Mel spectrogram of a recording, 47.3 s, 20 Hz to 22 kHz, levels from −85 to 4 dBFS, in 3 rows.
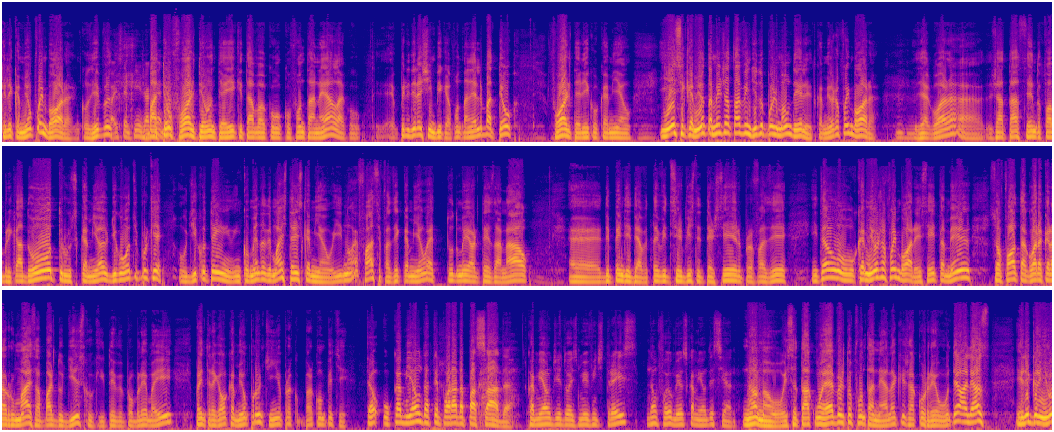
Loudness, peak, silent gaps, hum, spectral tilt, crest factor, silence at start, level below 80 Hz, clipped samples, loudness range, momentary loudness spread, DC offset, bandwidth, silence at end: -14 LUFS; -2 dBFS; none; none; -7.5 dB/octave; 10 dB; 0 s; -38 dBFS; under 0.1%; 4 LU; 10 LU; under 0.1%; 15.5 kHz; 0 s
